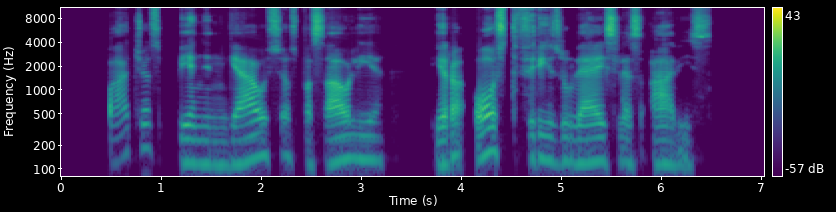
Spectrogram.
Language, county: Lithuanian, Panevėžys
